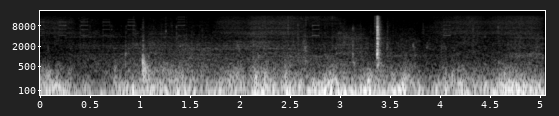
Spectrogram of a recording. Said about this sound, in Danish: Øj, nu skal vi se, om vi kan styre båden. Nej, det... Så jeg sætter lige uret her, mens du guider båden ud her på cirka en halv times tid.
